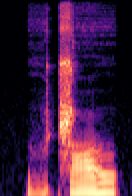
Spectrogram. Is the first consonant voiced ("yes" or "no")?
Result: no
